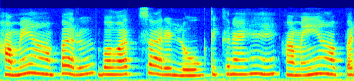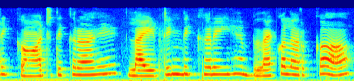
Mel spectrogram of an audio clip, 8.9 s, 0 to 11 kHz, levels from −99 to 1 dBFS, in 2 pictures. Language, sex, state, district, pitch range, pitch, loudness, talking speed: Hindi, female, Maharashtra, Pune, 265-300 Hz, 285 Hz, -18 LUFS, 165 wpm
